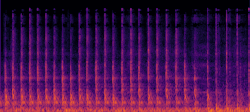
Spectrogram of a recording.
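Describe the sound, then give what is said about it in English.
Rapid, insistent knocking on the front door of a man's home by a woman he will not let in, roughly four sharp raps per second, continuing steadily and loudly for the whole stretch with no voices. “Knocking on the door.”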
